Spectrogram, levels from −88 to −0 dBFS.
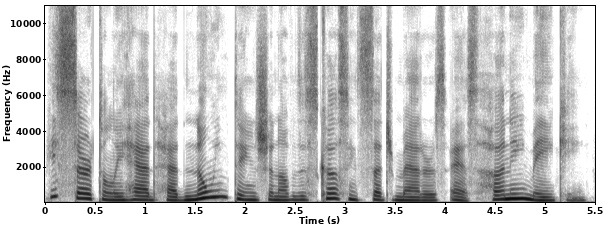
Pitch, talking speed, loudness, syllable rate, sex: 215 Hz, 140 wpm, -15 LUFS, 4.1 syllables/s, female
